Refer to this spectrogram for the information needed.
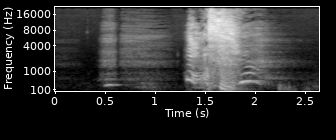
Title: A sneeze attacked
